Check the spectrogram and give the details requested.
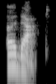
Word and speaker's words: adapt: syllable or unstressed word like in the word adapt they don't say adapt adapt it's adapt because that is that stress syllable adapt or in precedent president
